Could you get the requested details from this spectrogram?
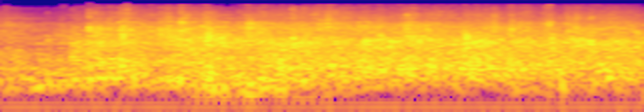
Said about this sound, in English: Praise the Lord. I think she deserves better clap than that.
